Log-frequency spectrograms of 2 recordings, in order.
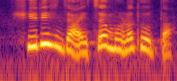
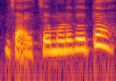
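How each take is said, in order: First: Said in the usual way. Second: "होता" lifted at the end as a question; questioning echo. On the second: A narrator's reading. Father challenges the son's plan, questioning echo rising on "होता". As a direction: echo it back with a rise on "होता". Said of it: "विश्वराजांनी असं विचारल्यावर".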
